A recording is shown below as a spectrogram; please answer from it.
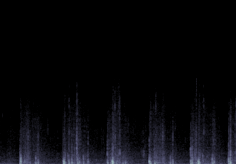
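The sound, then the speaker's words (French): Footsteps of people climbing a staircase of about a hundred steps back up to a funicular, six heavy, evenly spaced footfalls in a steady rhythm, with no voices. “Après avoir monté une centaine de marches, nous voilà de retour au funiculaire.”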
